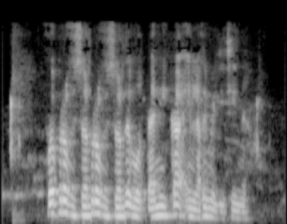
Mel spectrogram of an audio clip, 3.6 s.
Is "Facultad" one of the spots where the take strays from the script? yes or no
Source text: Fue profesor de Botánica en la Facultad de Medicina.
yes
